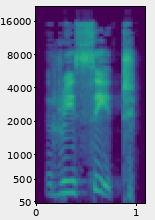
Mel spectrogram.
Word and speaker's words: receipt: pronunciation first one is receipt P will be silent it will not be pronounced receipt and the next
